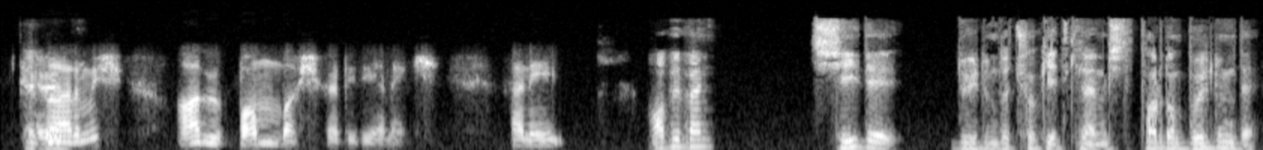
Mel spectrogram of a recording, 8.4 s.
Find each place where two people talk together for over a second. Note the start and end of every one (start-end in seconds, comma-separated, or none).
none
